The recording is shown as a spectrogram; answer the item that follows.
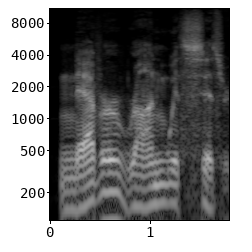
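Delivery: grave, solemn voice. A man bends down to answer a young girl's question, in a very serious voice. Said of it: "said in a very serious voice".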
